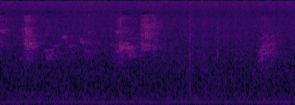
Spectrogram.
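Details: Java sparrow kept as a pet, petted in the morning, uttering brief, quiet chirps in quick little clusters, about five notes in four seconds, against a constant low hum indoors.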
